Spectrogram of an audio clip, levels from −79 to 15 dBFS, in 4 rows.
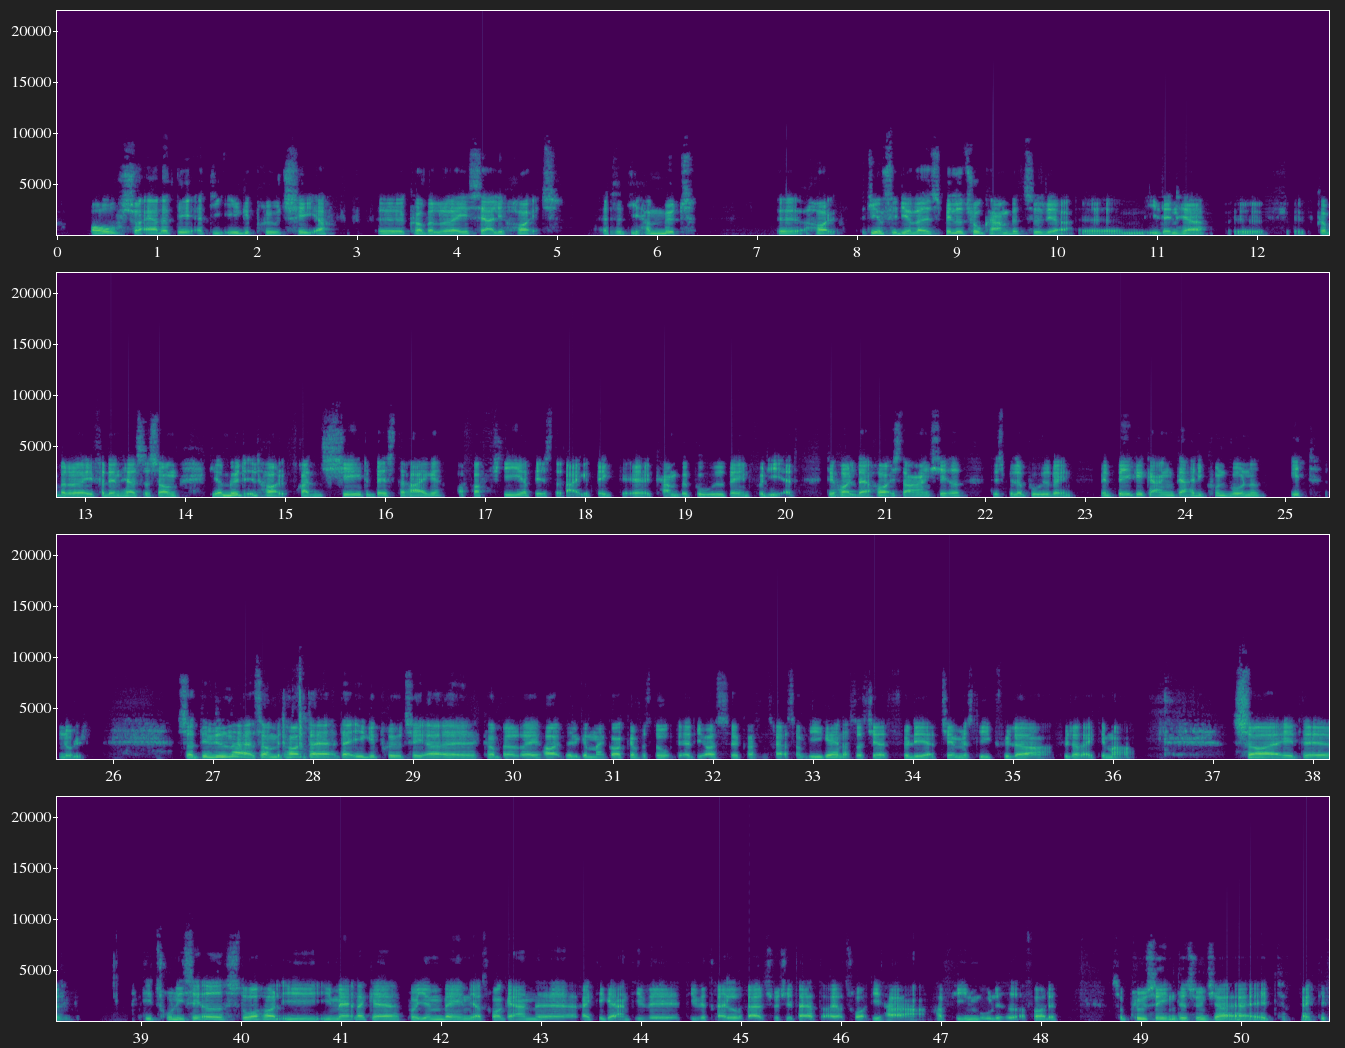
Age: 30-49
